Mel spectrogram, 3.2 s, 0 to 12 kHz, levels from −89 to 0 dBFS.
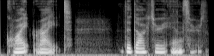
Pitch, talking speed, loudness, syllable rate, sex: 175 Hz, 95 wpm, -19 LUFS, 3.7 syllables/s, female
